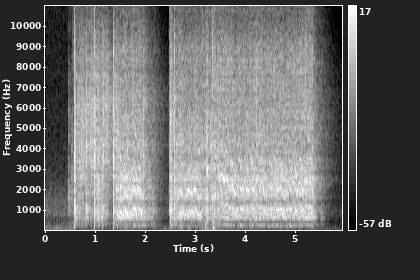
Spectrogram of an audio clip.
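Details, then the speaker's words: 361 Mopar big block Chrysler mule engine, first start on homemade run stand, cam already broken in: fires, revs about a second and stalls, restarts, dies again; won't idle, carburetor has barely any accelerator pump and leaks from the bowl, needs work. "it sounds good but obviously it won't idle and I've got no accelerator pump really so and we got a leak here we got a nice nice leak out of the bowl so carburetor is going to need a lot of work"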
